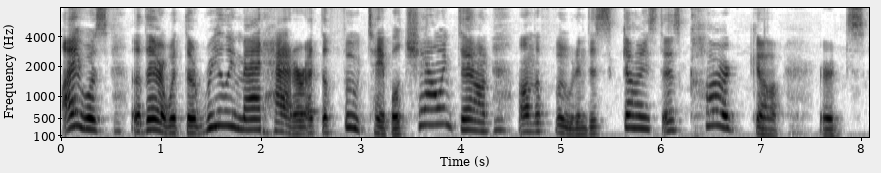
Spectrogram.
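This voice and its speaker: A man puts on a high-pitched character voice with very wide pitch swings at a moderate pace. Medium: read story.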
